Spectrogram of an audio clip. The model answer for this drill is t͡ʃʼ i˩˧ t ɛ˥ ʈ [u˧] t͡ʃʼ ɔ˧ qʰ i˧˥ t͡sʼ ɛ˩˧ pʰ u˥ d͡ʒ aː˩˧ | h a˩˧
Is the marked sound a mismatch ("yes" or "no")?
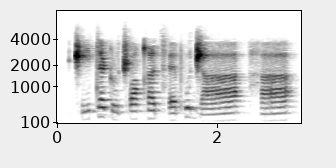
yes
